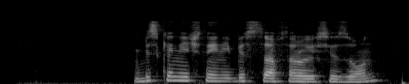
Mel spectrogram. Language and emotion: Russian, neutral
